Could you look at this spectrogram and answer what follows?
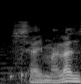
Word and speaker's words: Shyamalan: ¿cómo se pronuncia? Shyamalan, el director. Shyamalan, sí.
